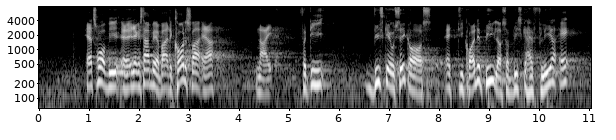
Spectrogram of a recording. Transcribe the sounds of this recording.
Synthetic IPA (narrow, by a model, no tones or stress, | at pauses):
jɑ̈ɪt͡sʰʁo̝ɐ̰ʋijɑɪkʰæsdɑːd̥əmejb̥ɑ̈ːd̥e̝kʰɒːɾ̥əsʋɑ̰̈ːæɐ | nɑ̈ɪ̰ | fɒ̽d̥ḭː | ʋisɡ̥æjo̝se̝ɡ̥ʁɐɒsæd̥iɡ̥ʁɶnəb̥ḭːlɐsɒ̽mʋisɡ̥æɦæfle̝ːɐʔæ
